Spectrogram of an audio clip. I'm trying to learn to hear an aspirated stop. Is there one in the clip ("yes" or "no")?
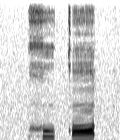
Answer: no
